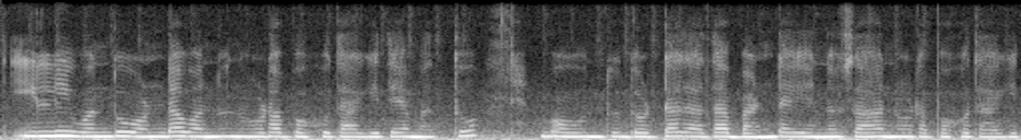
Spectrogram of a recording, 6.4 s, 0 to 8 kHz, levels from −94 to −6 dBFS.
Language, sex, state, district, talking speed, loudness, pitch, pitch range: Kannada, female, Karnataka, Dakshina Kannada, 105 wpm, -13 LUFS, 220 Hz, 210-230 Hz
